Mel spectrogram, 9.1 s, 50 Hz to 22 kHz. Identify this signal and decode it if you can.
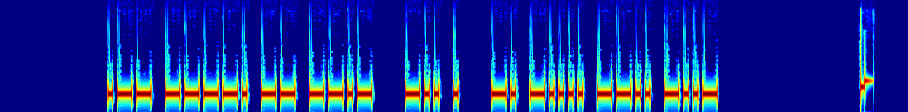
Morse code, heard as a keyed tone, about 25 wpm, 700 Hz. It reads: W9MQ DE N6ZX
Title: USA Callsign DE Callsign - 4 Characters - 25wpm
